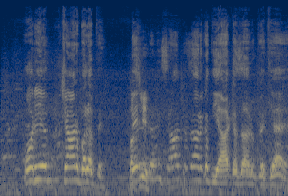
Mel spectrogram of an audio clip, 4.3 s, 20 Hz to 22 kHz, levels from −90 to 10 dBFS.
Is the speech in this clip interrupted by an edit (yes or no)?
no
